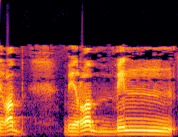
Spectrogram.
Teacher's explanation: را کو پر پڑھیں گے، را کو با سے ملائیں گے، رب، بے رب بن۔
